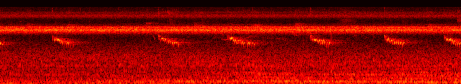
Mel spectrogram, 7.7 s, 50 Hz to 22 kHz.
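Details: Carolina wren at Jarvis Bird Sanctuary, Chicago, on 29 August 2012, giving its cheer call song: a bright, down-slurred whistled note repeated about once a second, six times, over a loud, steady buzz of crickets and other insects.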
